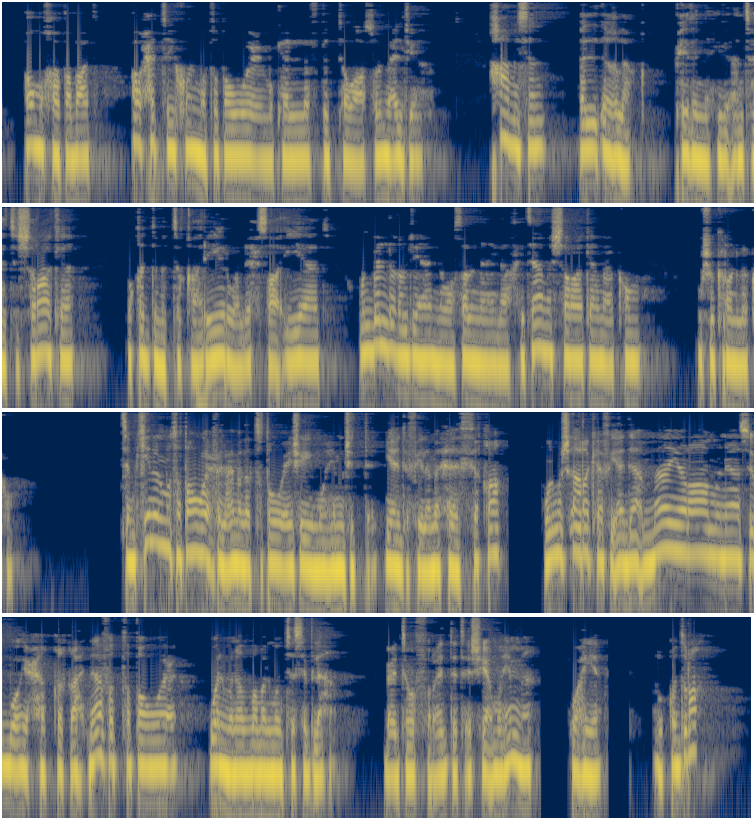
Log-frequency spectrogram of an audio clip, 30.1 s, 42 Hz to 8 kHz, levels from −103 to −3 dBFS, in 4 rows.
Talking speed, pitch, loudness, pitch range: 120 wpm, 145 Hz, -23 LUFS, 135-165 Hz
